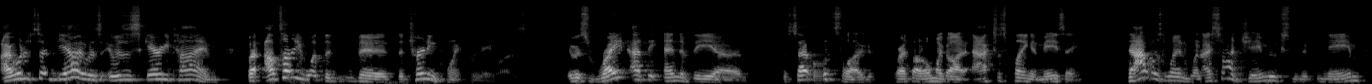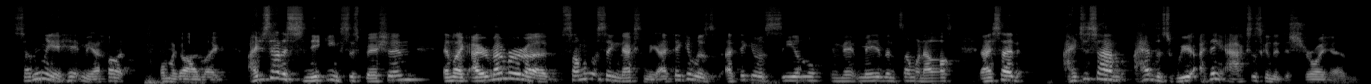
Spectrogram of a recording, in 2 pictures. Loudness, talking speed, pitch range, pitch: -32 LUFS, 260 wpm, 140-215 Hz, 170 Hz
